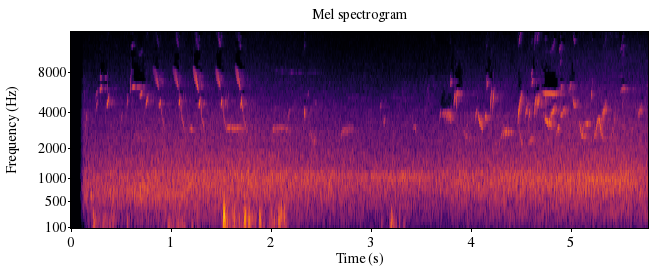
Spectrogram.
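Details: European goldfinch singing lustily early one morning in Cambridgeshire, England: quick, tinkling high twittering notes, several per second, over a steady roar of background noise with a few low thuds.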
